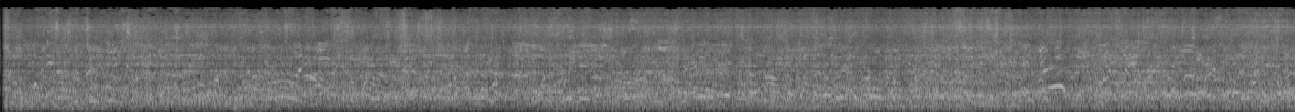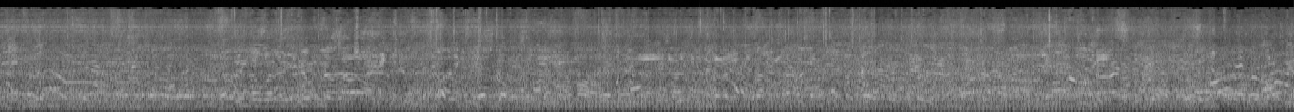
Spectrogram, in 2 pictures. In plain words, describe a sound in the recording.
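A large crowd of men and women chatters loudly all around, close by.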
